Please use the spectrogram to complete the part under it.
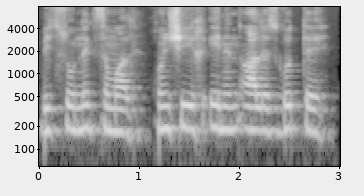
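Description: A woman hosting a scripted interview podcast, asking careful, measured questions. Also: on the low side, flat delivery, warm tone. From Afghanistan. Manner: careful, measured learner's German. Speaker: podcast host.

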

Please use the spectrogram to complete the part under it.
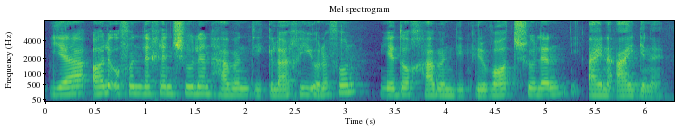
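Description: A woman's voice: mid-range voice, steady tone, moderate pace, a little mellow. A woman, answering interview questions carefully with small slips. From Afghanistan. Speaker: interview guest. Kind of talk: scripted answers.

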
